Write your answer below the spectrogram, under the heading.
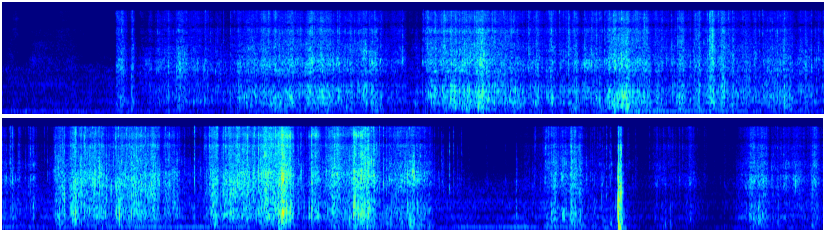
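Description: Paper or plastic wrapping crinkling and tearing as a gift is pulled open by hand, in uneven bursts that start about a second in. A single sharp click near the end.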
